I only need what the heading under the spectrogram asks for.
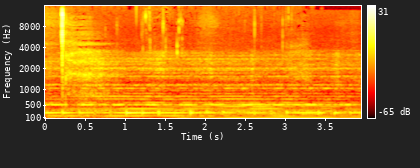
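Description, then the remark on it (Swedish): Water is poured into a glass, a steady trickling, gurgling stream that runs for several seconds after a brief clink at the start, with no voices. “Och lite vatten till det jag tänkte jag skulle slå till med.”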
